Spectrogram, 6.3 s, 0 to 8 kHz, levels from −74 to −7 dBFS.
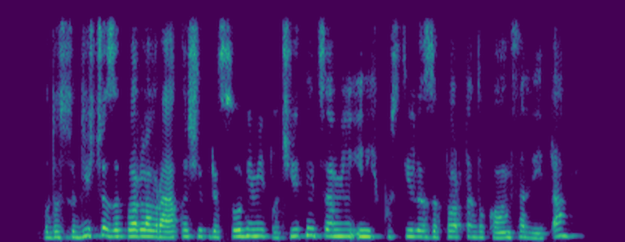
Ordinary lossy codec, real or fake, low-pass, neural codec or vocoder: none; fake; 7.2 kHz; autoencoder, 48 kHz, 32 numbers a frame, DAC-VAE, trained on Japanese speech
